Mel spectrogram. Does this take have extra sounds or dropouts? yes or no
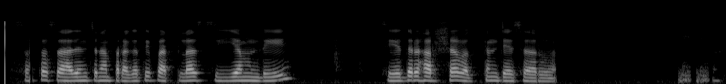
yes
